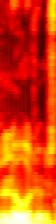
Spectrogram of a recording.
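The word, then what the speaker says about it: Lueders: Not the Luetta part. The Lutters. Lutters. We just pronounced it looters. Not Lu. I know you see that E in there, but it's just Lutters.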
